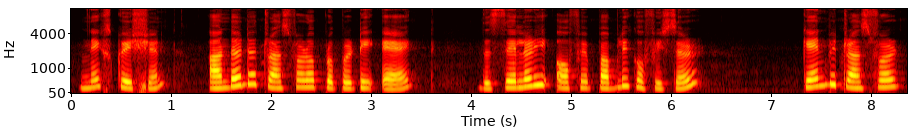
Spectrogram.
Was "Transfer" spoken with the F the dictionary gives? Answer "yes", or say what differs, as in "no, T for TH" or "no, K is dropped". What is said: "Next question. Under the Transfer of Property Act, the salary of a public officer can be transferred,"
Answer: yes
